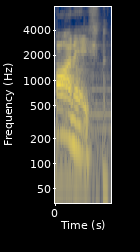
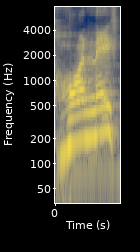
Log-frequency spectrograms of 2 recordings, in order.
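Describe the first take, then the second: First: The word begins directly with a vowel. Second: The word begins with an h sound. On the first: The speaker calls it right. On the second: The speaker calls it wrong. "ઓનેસ્ટને હોનેસ્ટ વંચાતું નથી"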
